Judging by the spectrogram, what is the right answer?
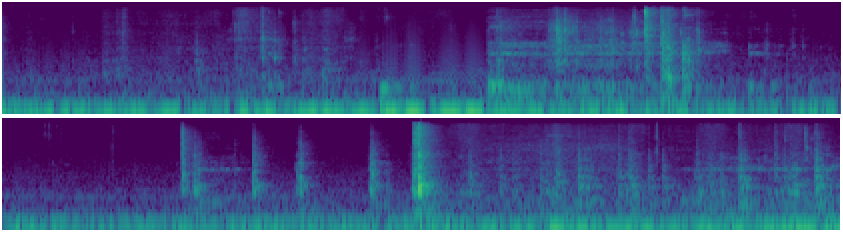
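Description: A screw being turned in by hand to mount a replacement power supply in a computer's metal chassis: small clicks and scrapes of the screw and metal parts, a busier patch of scraping about two seconds in and a sharp click near the end.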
